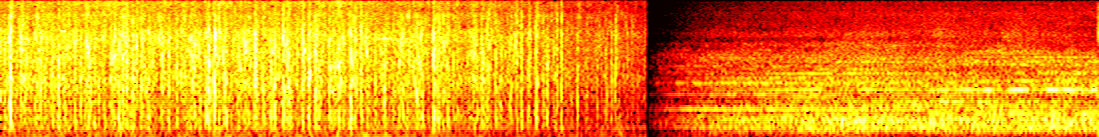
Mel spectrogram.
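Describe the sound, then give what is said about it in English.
Steady rain pours down with a dense patter for about five seconds in Bruges, then cuts off abruptly into a quieter, hollow indoor hum inside a church. “And it's also very difficult to take selfies while actually keeping the rain off you.”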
